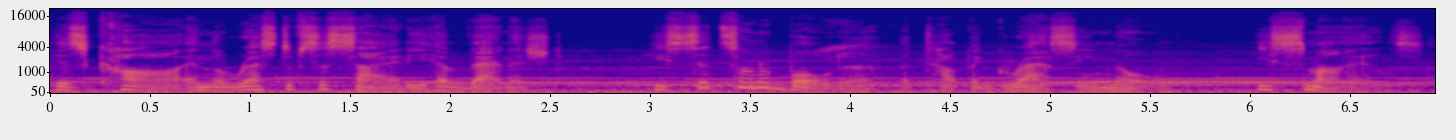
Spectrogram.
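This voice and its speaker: Narrator for audio drama: man with a lowish voice, scripted present-tense storytelling, clear music underneath. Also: animated, unhurried.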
